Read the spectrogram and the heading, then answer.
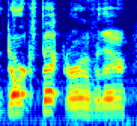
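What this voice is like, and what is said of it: Mocking hick accent. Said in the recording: “they'd do it in this stupid hick accent ... just mispronouncing the hell out of it”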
